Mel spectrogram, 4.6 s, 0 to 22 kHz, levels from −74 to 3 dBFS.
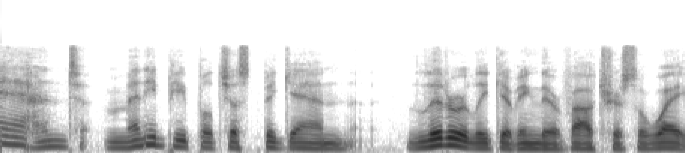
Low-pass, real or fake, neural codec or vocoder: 7.2 kHz; fake; codec, 16 kHz in and 24 kHz out, 0.6 kbps, FocalCodec, streaming, 2048 codes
